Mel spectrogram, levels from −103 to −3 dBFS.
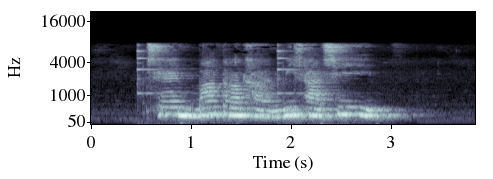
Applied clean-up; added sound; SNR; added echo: none; Dishes, pots, and pans / Glass / Bell; 19 dB; reverberation time 0.5 s.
